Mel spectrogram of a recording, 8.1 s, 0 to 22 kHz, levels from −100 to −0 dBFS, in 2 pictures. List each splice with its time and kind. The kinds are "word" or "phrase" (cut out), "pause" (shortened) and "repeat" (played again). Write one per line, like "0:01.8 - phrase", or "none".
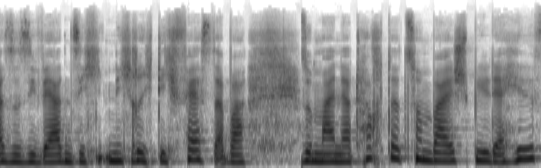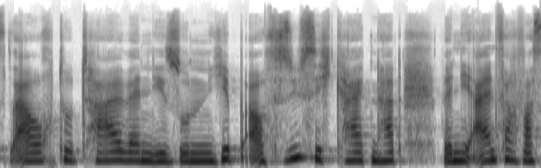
0:02.3 - word
0:04.1 - word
